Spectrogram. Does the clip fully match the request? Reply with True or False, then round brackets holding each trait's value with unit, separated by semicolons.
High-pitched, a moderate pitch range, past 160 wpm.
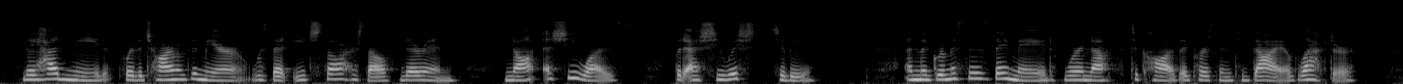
True (205 Hz; 3.1 semitones; 170 wpm)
